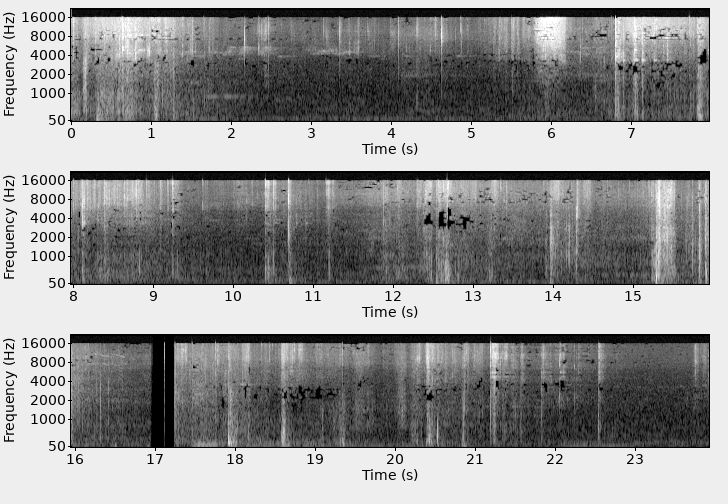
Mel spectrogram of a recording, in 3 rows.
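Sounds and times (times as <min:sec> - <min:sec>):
dry leaves rustling: 0:00.0 - 0:02.0.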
